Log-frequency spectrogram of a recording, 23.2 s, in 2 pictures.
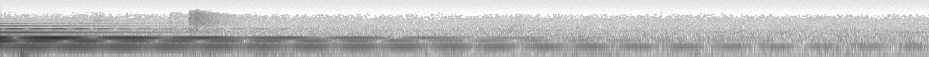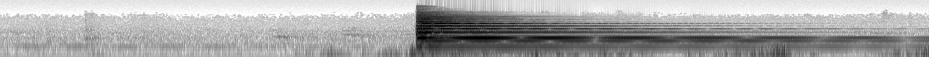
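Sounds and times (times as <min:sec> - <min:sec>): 
bell: 0:00.0 - 0:07.9, 0:16.8 - 0:23.2.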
